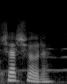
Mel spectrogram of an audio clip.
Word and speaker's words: Llaryora: O Yar llora, como se dice en Córdoba.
